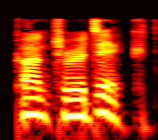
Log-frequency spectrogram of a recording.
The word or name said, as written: contradictor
